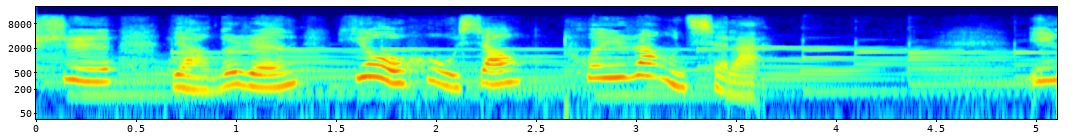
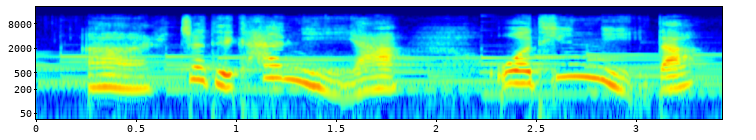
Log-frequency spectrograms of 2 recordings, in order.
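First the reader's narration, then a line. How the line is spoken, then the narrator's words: Gentle. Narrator (Chinese): 苹果嘉儿一脸温柔地说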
